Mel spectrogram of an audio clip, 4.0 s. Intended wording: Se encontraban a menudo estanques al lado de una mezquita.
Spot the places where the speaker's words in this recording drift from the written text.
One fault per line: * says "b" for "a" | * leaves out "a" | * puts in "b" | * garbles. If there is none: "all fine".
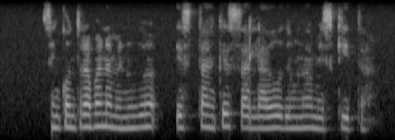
all fine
